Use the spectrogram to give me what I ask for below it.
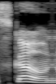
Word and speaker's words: scone: The long O sound in scone is associated with received pronunciation or RP, which is what people would call the Queen's English.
